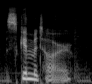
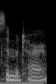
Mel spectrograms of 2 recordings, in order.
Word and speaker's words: scimitar: And this capital ship, the Skimitar. Yeah. Yes. I I know it's scimitar, but I'm calling it the Skimitar.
